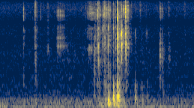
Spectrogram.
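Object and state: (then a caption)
Dry bar soap being shaved. A utility blade shaves slices off a hand-held, oval, blue marbled bar of dry solid soap. Faint scratchy scrapes build into a dense, crunchy cluster of bright crackles around the middle of the clip, then trail off into sparse small ticks.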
